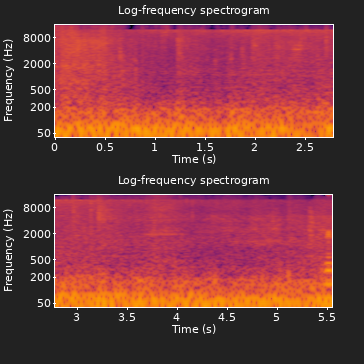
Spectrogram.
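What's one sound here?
Rock and debris crash and rumble heavily.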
